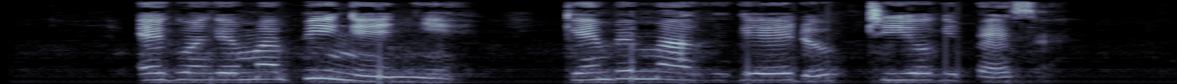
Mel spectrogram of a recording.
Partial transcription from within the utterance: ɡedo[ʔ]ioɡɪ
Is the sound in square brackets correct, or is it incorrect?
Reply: incorrect: t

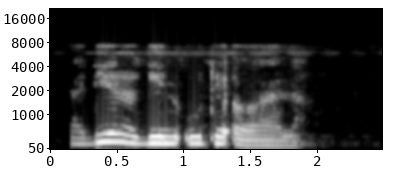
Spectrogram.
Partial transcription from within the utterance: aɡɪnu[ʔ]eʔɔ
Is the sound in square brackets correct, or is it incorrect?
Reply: incorrect: t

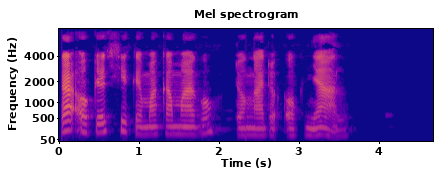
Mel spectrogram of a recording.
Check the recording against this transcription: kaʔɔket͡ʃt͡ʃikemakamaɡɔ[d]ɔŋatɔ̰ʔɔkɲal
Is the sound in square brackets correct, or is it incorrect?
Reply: incorrect: t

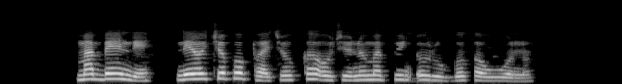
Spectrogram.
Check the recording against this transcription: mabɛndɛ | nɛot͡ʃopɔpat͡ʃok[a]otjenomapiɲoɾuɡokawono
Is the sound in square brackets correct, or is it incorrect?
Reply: correct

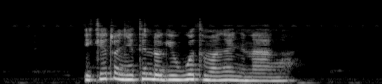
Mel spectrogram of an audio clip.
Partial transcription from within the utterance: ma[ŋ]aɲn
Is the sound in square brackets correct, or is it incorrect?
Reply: correct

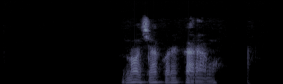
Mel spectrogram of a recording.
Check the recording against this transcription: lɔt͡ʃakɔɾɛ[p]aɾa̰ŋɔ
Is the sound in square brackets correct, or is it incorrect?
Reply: incorrect: k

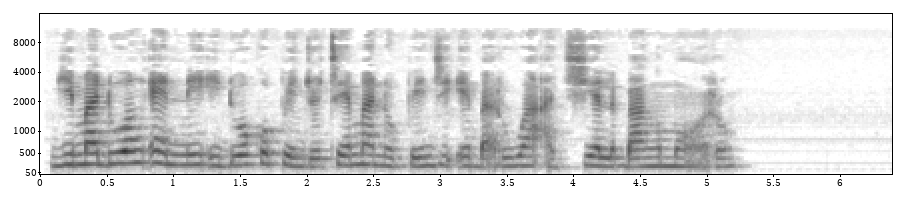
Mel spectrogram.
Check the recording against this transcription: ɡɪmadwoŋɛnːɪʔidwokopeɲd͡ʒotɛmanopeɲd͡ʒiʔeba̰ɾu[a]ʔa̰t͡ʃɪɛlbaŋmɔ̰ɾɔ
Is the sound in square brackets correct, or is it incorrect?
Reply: correct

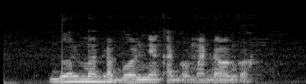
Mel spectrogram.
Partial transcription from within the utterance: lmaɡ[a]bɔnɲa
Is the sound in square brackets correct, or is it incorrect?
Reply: correct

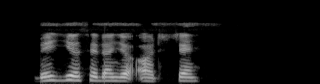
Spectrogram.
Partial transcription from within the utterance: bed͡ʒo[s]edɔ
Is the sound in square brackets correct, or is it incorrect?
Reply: correct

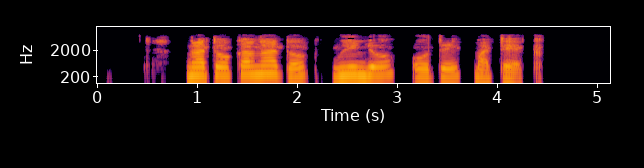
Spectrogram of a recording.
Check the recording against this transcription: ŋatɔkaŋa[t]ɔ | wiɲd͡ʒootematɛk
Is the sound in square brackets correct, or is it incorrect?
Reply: correct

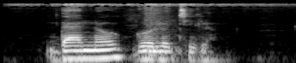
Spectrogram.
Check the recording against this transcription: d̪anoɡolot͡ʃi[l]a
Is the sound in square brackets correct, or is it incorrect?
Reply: correct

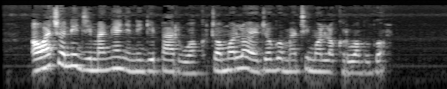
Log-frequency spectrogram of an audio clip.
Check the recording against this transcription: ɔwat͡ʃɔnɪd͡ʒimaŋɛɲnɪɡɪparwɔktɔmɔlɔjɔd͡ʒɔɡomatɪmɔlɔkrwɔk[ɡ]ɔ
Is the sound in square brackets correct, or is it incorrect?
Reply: correct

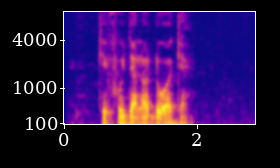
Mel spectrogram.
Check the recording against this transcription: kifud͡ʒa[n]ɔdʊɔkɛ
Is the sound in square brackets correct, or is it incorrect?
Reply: correct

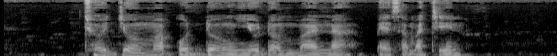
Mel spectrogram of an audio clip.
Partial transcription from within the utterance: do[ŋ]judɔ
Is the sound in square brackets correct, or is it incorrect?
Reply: correct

